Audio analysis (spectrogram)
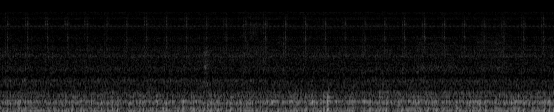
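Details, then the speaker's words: Burner startup after purge with oxygen sensor removed; fuel pump ticking faintly under an even low flame roar, no popping or surging, burning off leftover fuel from previous faulty starts; normal burner operation. "You can now hear the fuel pump. And you can hear the flame as well."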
